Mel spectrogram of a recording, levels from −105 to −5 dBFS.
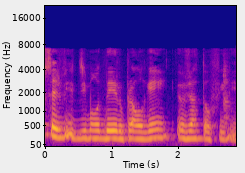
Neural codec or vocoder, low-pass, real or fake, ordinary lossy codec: none; 7.2 kHz; real; MP3, 48 kbps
